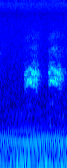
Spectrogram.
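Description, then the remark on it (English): A crow caws twice in quick succession, two harsh, rasping calls, heard over a steady low rumble of outdoor background noise, in the morning on the shore of Lake Superior in Northern Ontario. “Crows, of course.”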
